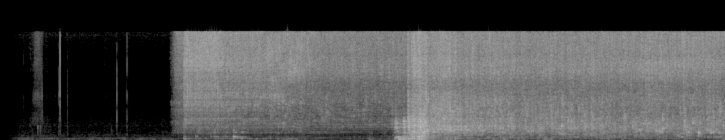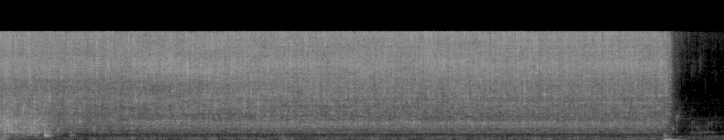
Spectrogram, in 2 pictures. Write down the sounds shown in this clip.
running water, toilet flushing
